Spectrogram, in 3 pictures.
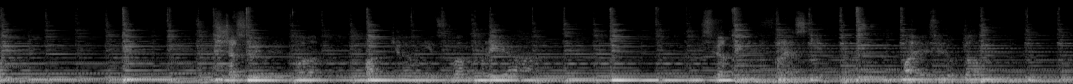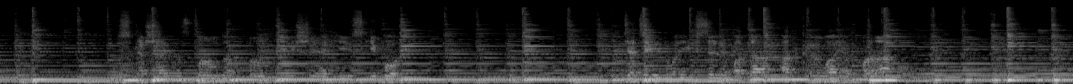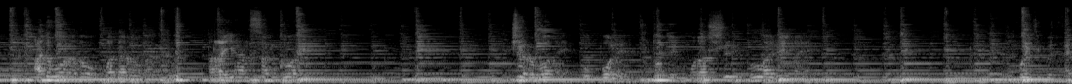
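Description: Acoustic guitar strummed in a steady rhythm of repeated chords.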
